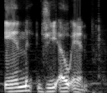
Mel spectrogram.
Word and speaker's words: Harengon: Let's see if I pronounce the racist name right. It's a Haringen. It is a rabbit person. How? Harengon.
